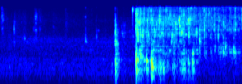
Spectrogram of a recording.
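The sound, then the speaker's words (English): A few soft clicks and taps, then a sudden loud, steady splashing rush of water being poured into a cup, half a cup of water added to a protein smoothie, continuing unbroken to the end. No one speaks. “Another half a cup of water.”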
